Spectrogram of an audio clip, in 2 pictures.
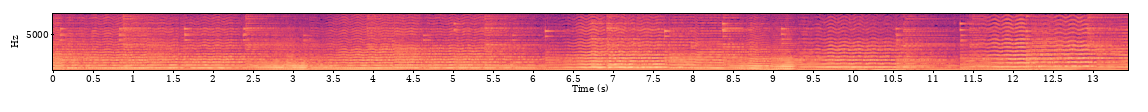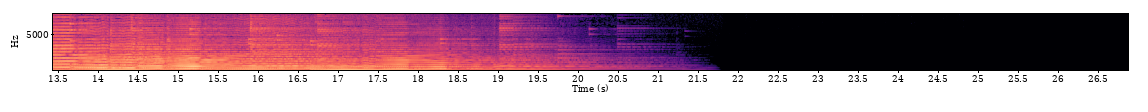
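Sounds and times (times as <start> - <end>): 
violin: 0.0 - 21.1
keyboard: 0.0 - 21.3.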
